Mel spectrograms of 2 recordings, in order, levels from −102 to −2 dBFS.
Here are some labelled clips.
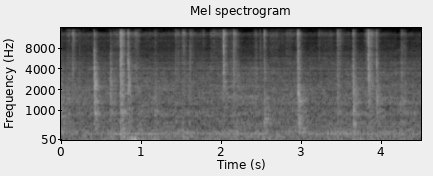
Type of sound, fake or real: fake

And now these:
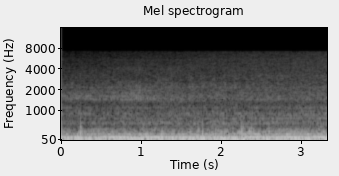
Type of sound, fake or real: real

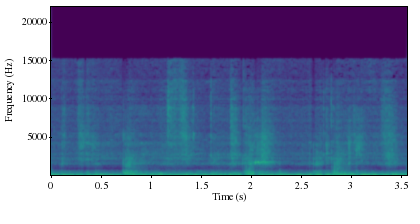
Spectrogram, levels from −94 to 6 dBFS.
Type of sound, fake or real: fake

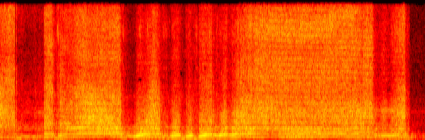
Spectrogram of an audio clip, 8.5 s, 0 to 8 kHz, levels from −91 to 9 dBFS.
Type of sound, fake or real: real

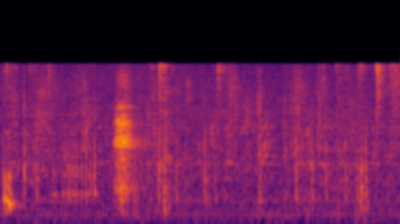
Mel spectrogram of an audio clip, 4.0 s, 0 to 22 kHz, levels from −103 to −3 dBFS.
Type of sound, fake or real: real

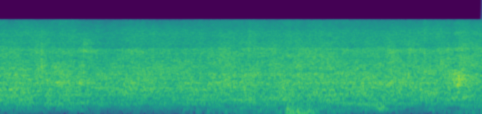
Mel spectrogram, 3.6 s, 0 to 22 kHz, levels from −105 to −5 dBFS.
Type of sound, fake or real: fake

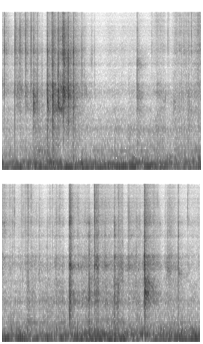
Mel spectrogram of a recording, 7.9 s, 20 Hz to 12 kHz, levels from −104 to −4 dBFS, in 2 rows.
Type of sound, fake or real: fake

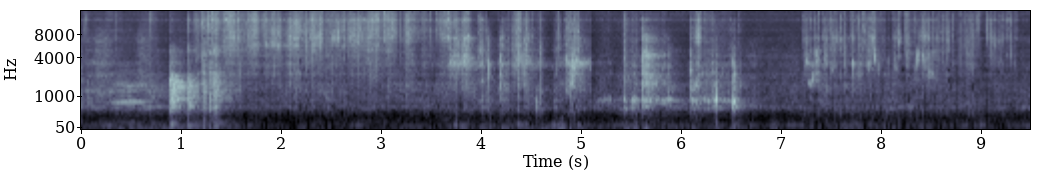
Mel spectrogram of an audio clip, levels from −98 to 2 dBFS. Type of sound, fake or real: fake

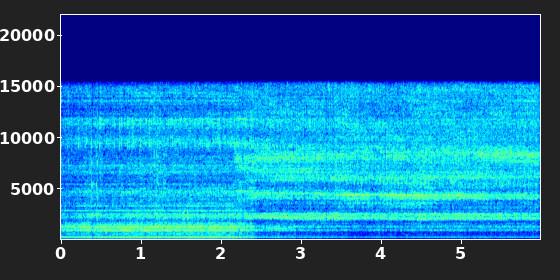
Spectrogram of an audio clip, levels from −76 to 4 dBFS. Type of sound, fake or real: real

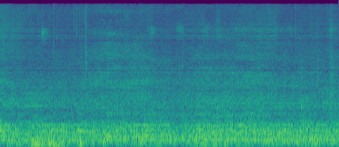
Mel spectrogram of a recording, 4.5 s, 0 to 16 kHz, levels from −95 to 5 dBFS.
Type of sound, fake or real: fake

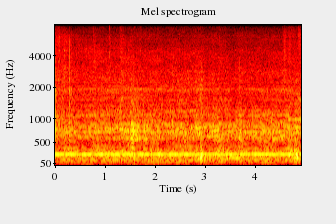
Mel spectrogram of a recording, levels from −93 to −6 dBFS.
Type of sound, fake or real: fake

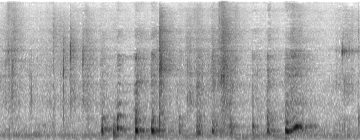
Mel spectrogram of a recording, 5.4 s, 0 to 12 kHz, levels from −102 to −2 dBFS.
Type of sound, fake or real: fake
